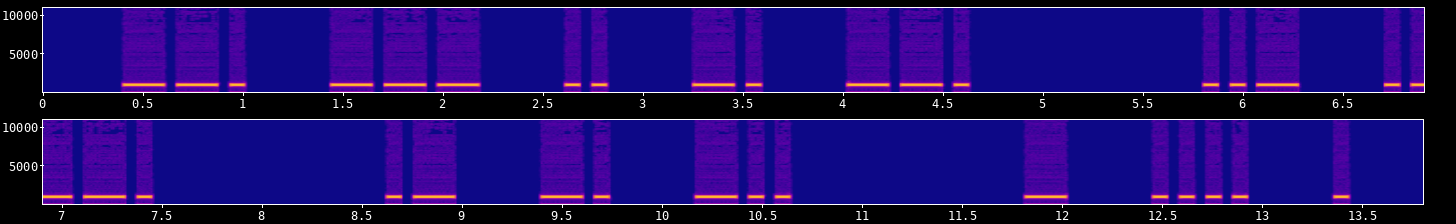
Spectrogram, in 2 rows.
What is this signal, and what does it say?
Morse code, heard as a keyed tone, about 18 wpm, spaced as for 12 wpm, 1000 Hz. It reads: GOING UP AND THE
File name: qotdfiles / 12wpm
